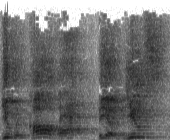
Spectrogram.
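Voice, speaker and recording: A man with a high voice preaches in an emphatic, rhythmic cadence, stacking repeated phrases as he addresses his listeners directly. He takes his time, letting each line land. The sound is heavy with echo, as if captured in a large hall with a long tail of reverb. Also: expressive, slow pace. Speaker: teacher and ministry student giving an address.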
